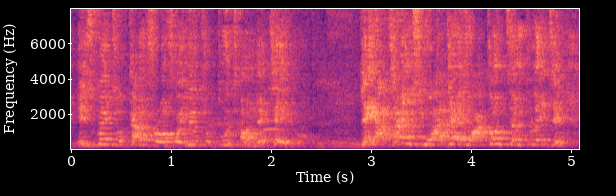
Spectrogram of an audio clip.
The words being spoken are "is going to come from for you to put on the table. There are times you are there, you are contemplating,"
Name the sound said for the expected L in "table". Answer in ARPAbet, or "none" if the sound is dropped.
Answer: L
